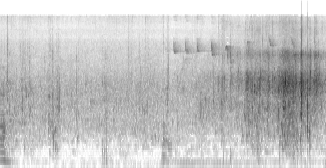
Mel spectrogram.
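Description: Shallow creek water splashing and sloshing as hands and feet work through the muddy streambed, with irregular small splashes and a louder burst of splashing about five seconds in.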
